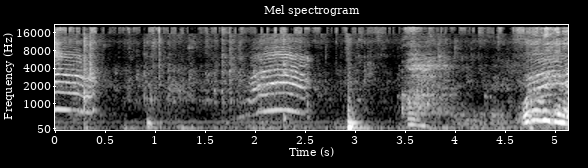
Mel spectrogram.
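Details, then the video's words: Indoor domestic cats giving repeated drawn-out meows, each a harmonic wail that dips and rises, three in quick succession, with soft thumps and a faint steady hum in the room. "is all this unhinged meowing truly necessary?"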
